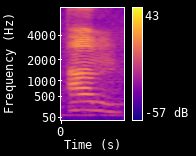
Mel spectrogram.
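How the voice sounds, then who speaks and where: With a fairly bright, mid-range voice that's nasal and cracks a little, a YouTuber rambles through casual holiday-livestream chat with viewers. Apologies come often, as do restarts when the thread slips. Roomy echo and a faint hum from a loud space heater fill the home setting.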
